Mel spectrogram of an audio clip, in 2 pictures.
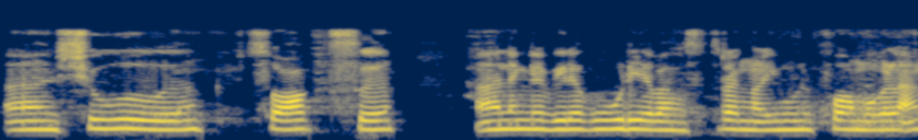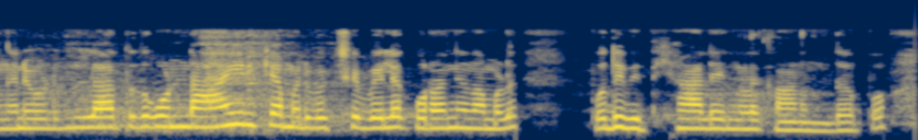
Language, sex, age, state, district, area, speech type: Malayalam, female, 30-45, Kerala, Thiruvananthapuram, urban, spontaneous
